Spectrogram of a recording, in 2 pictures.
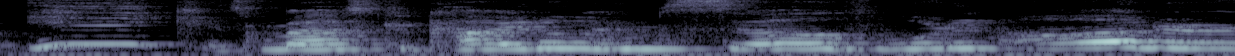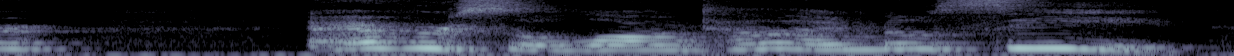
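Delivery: very high, gushing fake fancy lady; Ulti. Ulti greeting Master Kaido, squealing and fawning. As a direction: squeal with exaggerated ladylike delight.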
